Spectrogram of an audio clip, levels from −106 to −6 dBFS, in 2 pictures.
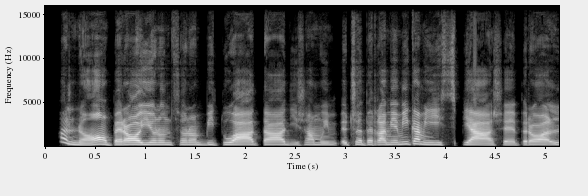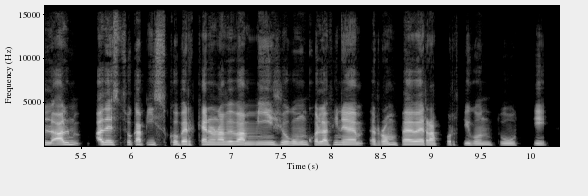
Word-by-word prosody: Ma 275 - -2
no, 215 +4 +4
però 210 +3 +6
io 220 0 +1
non 215 0 -3
sono 205 +1 -4
abituata, 200 +1 +3
diciamo 195 +1 -7
imp 190 0 -7
cioè 220 +3 -4
per 210 0 -4
la 210 - +5
mia 225 +1 -2
amica 260 +4 +1
mi 225 -5 -4
dispiace, 180 -4 +2
però 195 +3 +1
al 190 +1 +2
al 190 +1 -1
adesso 200 +1 -3
capisco 200 -1 -7
perché 190 +1 -2
non 190 0 -3
aveva 190 0 0
amici 185 +1 -6
o 185 - -6
comunque 185 0 -7
alla 175 0 -1
fine 190 -3 -3
rompeva 185 0 -2
i 180 - +1
rapporti 170 +1 -8
con 175 +1 -11
tutti. 160 -1 -13
190 Hz, 200 wpm, -24 LUFS, 180-205 Hz, -, però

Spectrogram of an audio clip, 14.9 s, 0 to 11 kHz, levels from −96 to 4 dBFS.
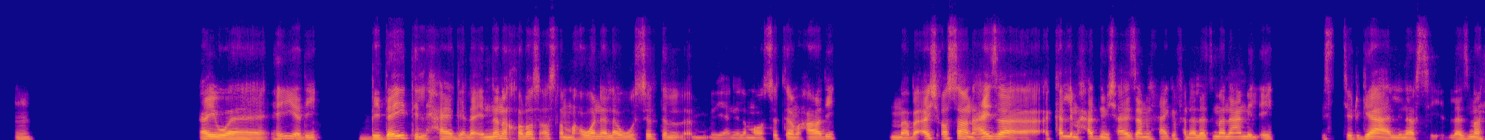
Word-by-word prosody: إمم. 130 +1 -8 1.7
أيوه، 140 -1 +6 0.4
هي 150 +3 0
دي 120 -1 -4 0.4
بداية 140 +10 +4
الحاجة 130 -2 -1
لأن 120 +6 +1
أنا 165 +1 +3
خلاص 160 +2 0
أصلًا، 155 -5 -4
ما 115 -1 -3
هو 125 +5 +2
أنا 150 0 +1
لو 115 -3 0
وصِلت 145 +6 -5
لل 125 -3 -5
ام 110 - -11
يعني 105 -1 -10
لما 110 0 -4
وصِلت 135 +4 -8
للمرحلة 130 +1 +2
دي 150 +4 -4 0.5
ما 120 -2 0
بقاش 165 +10 +1
أصلًا 170 +1 +2
أنا 155 - +1
عايز 160 +1 +3
أ 155 - +7 0.4
أكلّم 150 -3 -2
حد، 145 0 -2
مش 120 - -5
عايز 135 +2 0
أعمل 135 -2 0
حاجة، 140 -1 -6
فأنا 115 -2 -4
لازمًا 145 +4 +1
أعمل 150 -3 -1
إيه، 140 - -4 0.5
استرجاع 130 +2 +1
لنفْسي، 115 0 -4
لازمًا 130 +1 0
135 Hz, 165 wpm, -23 LUFS, 120-150 Hz, 1.7 s, أ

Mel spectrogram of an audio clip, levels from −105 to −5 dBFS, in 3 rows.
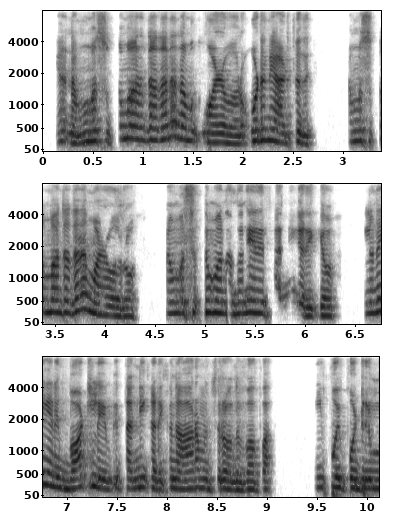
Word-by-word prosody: என்னா 220 -1 -5
நம்ம 210 +6 +1
சுத்தமா 270 +7 -2
இருந்தா 250 -1 +1
தானே 305 +4 +2
நமக்கு 230 -5 -3
மழை 195 -1 +3
வரும். 175 +4 -3
உடனே 240 -1 +3
அடுத்தது. 190 -2 -1 0.4
நம்ம 220 +1 -3
சுத்தமா 260 +4 0
இருந்தா 255 -1 +1
தானே 325 +3 +4
மழை 200 -2 +1
வரும். 175 0 -2 0.3
நம்ம 245 +1 -1
சுத்தமா 255 0 +1
இருந்தா 230 -2 -2
தானே 250 +2 +2
எனக்கு 235 -2 -3
தண்ணீ 240 - -12
கெடைக்கும். 185 0 0 0.3
இல்லன்னா 240 +3 0
எனக்கு 210 -5 +1
பாட்டில் 220 -1 +3
எப்டி 200 +3 -5
தண்ணீ 210 +3 +1
கெடைக்கும்ன்னு 185 -1 +1
ஆரம்பிச்சுரும் 190 -2 0
அந்த 165 -1 0
பாப்பா. 175 0 -1 0.5
நீ 215 - -5
போய் 215 -2 +2
போட்ரு 195 -1 +3
215 Hz, 205 wpm, -20 LUFS, 190-245 Hz, 0.5 s, தானே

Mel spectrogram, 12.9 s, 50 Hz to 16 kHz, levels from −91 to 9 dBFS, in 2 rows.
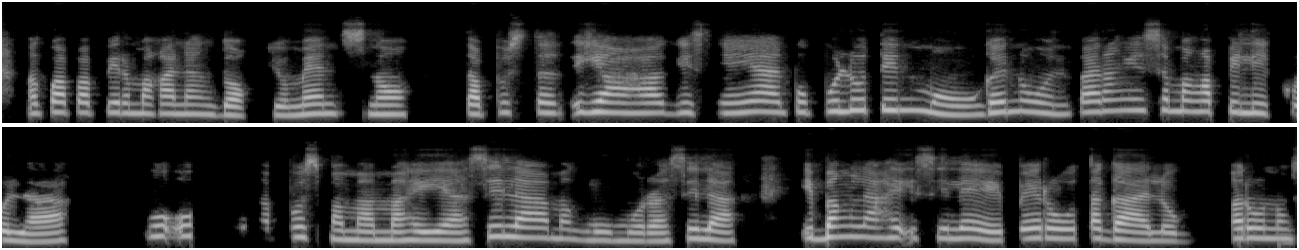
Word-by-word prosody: Magpapapirma 285 -1 +1
ka 265 - +3
ng 255 -2 -3
documents 235 +4 -1
'no, 250 0 +1 0.2
tapos 260 +3 0
no'n 285 -2 -1
ihahagis 285 -1 +1
niya 295 +3 +1
yan - - 0
pupulutin 325 +4 0
mo 250 -8 +1
gano'n, 290 -2 0
parang 330 +4 0
yung 345 - -5
sa 345 - -2
mga 320 -2 +1
pelikula, 235 -9 0 0.4
oo. 320 0 0 0.3
Tapos 285 +2 -3
mamamahiya 225 -2 +1
sila, 300 +4 +2
magmumura 220 -5 -3
sila, 240 -2 +1 0.3
ibang 305 +3 +4
lahi 285 -1 -2
sila, 270 -2 -1
eh, 220 - -2
pero 270 0 +2
Tagalog 225 -6 +2 0.2
marunong 270 -1 +1
270 Hz, 145 wpm, -24 LUFS, 240-295 Hz, 0.4 s, ibang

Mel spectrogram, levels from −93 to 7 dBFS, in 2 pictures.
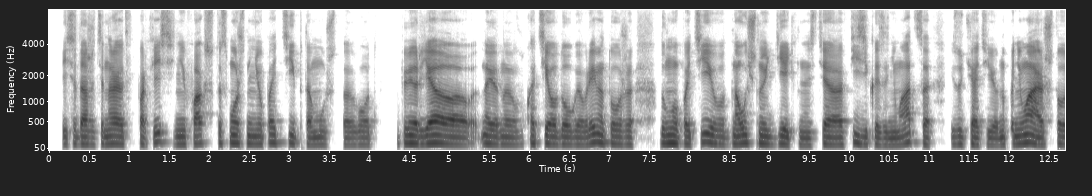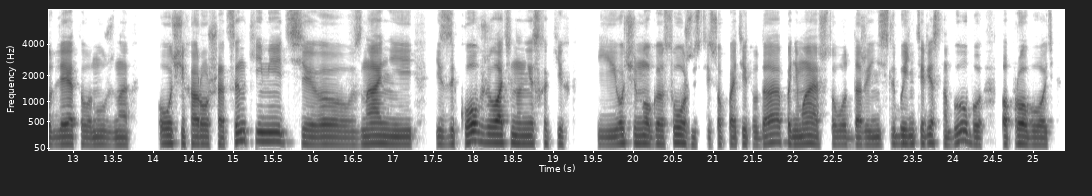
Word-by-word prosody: если 105 0 -6
даже 110 -2 +1
те 110 - -5
нравится 115 0 +2
эта - - -34
профессия, 135 +2 -4
не 110 0 0
факт 115 +1 +1
что - - -14
ты 125 - -4
сможешь 120 -1 0
на 120 - -2
нее 115 0 -1
пойти. 125 0 -3
Потому 100 0 -3
что 100 0 -6
вот, 100 0 -5 0.2
например, 120 +1 +3
я, 110 -3 +6
наверное, 110 -3 -1
хотел 115 -2 0
долгое 105 -1 0
время 120 +4 +2
тоже 110 -3 -2 0.3
думал 120 -1 +3
пойти 125 +4 0
вот 110 -3 -3
в - - -13
научную 120 0 +1
деятельность, 100 -2 -3
а, 105 -2 +3
физикой 110 -5 -2
заниматься, 105 +5 -1 0.2
изучать 105 -1 -3
ее. 100 -1 -1
Но 105 +1 -2
понимаю, 115 -2 +4
что 110 +1 -2
для 110 +2 +3
этого 105 -1 -3
нужно 105 -1 -3 0.3
очень 120 -1 0
хорошие 110 -1 +1
оценки 150 +8 -2
иметь, 145 -2 +2
э, 110 -1 +1
знаний 110 0 +1 0.2
языков, 115 +7 +2
желательно 125 -2 +4
нескольких, 115 -1 -4 0.3
и 105 +1 -3
очень 120 +1 -1
много 115 -1 +1
сложностей 110 -3 -1
чтобы 110 +2 -8
пойти 105 +2 -2
туда, 110 +6 0
понимая, 110 -1 +1
что 105 - -9
вот 105 -2 -3
даже 105 +1 -1
если 105 +2 -4
бы 115 0 +1
интересно 115 0 -2
было 145 +10 0
бы 105 -3 -2 0.2
попробовать, 105 -2 +2
110 Hz, 160 wpm, -24 LUFS, 105-120 Hz, 0.3 s, я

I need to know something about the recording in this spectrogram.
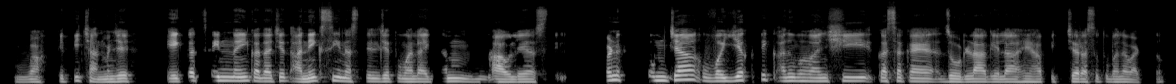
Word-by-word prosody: वाह! 120 +1 -5 0.2
किती 140 +6 -5
छान. 120 -1 -1
म्हणजे 130 +3 +2 0.5
एकच 140 +7 +2
सीन 180 - +1
नाही, 175 0 +6
कदाचित 155 +2 +2
अनेक 145 +6 +5
सीन 170 -4 +1
असतील 140 0 -4
जे 140 +1 0
तुम्हाला 130 -1 0
एकदम 140 +3 -1 0.2
भावले 120 -1 +2
असतील. 120 -2 -7 0.4
पण 195 +2 +5
तुमच्या 200 +2 +3 0.2
वैयक्तिक 185 +8 +1
अनुभवांशी 160 0 0
कसं 155 +1 0
काय 140 -2 +2
जोडला 130 -1 +1
गेला 125 -1 -1
आहे 125 +1 -3
हा 125 - -3
पिक्चर, 130 +1 -3
असं 125 +2 -4
तुम्हाला 125 -1 -4
वाटतं? 110 -3 -11
140 Hz, 155 wpm, -24 LUFS, 125-165 Hz, 0.5 s, नाही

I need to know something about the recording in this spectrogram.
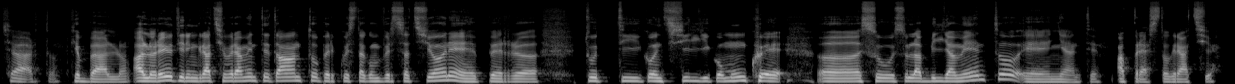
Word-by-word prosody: Certo, 135 -2 -7
che 150 - -2
bello. 120 -2 0
Allora, 155 +1 +6
io 185 - +7
ti 170 0 +2
ringrazio 155 0 +2
veramente 165 +1 +1
tanto 170 +1 +2
per 150 -2 -2
questa 150 0 -3
conversazione, 145 +3 +1
e 130 - -1
per 130 -1 -1 0.4
tutti 160 0 -3
i 155 -1 -1
consigli 155 +1 -1
comunque, 155 0 +2 0.3
uhm, 140 0 +2
su 150 +1 -1
sull'abbigliamento, 155 - +1
e 120 -1 -2
niente. 120 0 -7
A 125 - -1
presto, 120 +1 -5
grazie. 120 -1 -4
150 Hz, 125 wpm, -25 LUFS, 135-160 Hz, 0.4 s, io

